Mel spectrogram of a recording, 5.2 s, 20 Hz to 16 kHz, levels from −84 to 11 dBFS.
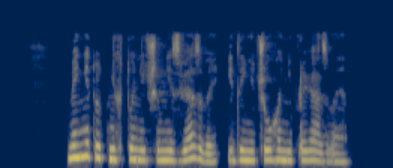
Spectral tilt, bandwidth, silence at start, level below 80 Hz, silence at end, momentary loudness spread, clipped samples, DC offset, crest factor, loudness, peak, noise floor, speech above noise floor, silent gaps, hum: -6 dB/octave; 7.6 kHz; 0.9 s; -60 dBFS; 0.6 s; 12 LU; under 0.1%; under 0.1%; 14 dB; -17 LUFS; -2 dBFS; -67 dBFS; 51 dB; 2.95-3.03 s; none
